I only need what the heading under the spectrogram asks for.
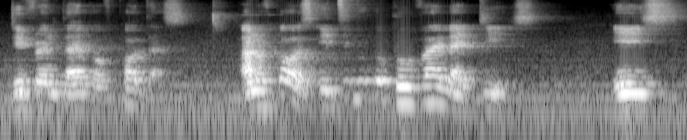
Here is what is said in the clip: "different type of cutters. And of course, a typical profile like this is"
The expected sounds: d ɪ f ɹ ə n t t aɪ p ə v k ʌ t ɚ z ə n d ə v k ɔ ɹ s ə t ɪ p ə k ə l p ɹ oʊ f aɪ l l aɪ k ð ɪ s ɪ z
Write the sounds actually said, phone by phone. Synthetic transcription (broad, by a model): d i f ɹ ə n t t aɪ p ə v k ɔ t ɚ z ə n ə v k ɔ s ə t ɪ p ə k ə p ɹ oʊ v aɪ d l aɪ k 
